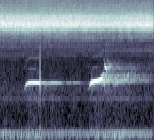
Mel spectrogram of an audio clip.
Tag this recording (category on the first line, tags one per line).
Sound effects > Animals
bird
birds
bobwhite
forest
fowl
gamebird
hunting
quail
woods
